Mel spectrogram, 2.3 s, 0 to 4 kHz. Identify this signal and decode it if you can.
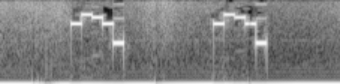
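Five-tone selective call (ZVEI), heard as quick runs of five tones, tones of about 70 ms. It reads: 88082 88082
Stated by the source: ZVEI five-tone selective call received on an SDR.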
